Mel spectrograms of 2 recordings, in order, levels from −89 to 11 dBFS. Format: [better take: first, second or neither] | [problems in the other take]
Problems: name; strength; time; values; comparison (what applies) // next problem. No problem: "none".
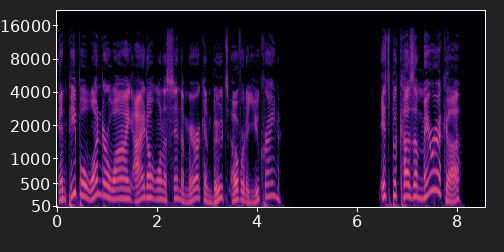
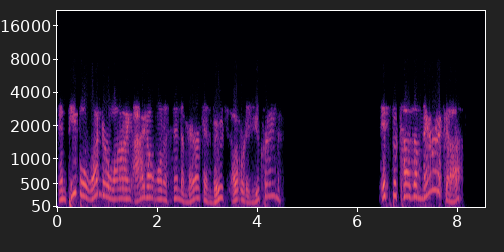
first | garbled, watery; badly; nothing above 3 kHz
